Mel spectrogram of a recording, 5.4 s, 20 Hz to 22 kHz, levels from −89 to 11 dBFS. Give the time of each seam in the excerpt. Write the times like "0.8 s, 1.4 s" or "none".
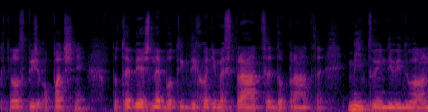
none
